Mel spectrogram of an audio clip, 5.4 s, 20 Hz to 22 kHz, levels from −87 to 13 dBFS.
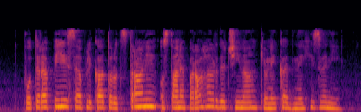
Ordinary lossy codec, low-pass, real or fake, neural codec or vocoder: AAC, 32 kbps; 7.2 kHz; real; none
